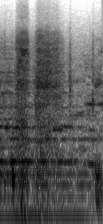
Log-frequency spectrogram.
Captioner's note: Larina exhales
